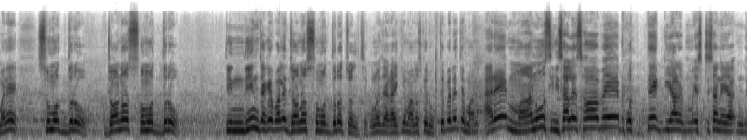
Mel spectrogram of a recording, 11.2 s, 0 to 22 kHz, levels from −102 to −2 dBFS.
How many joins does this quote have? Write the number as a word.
one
